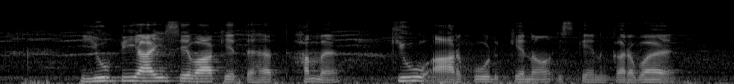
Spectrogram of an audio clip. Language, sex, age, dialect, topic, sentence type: Maithili, male, 51-55, Angika, banking, question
